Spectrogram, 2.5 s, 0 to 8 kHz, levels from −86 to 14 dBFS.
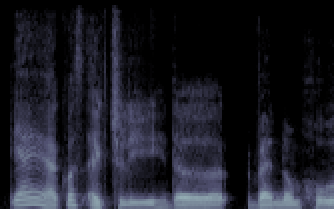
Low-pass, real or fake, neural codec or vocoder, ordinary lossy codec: none; fake; codec, 16 kHz, 0.5 kbps, X-Codec, WavLM features, trained on Multilingual LibriSpeech; none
